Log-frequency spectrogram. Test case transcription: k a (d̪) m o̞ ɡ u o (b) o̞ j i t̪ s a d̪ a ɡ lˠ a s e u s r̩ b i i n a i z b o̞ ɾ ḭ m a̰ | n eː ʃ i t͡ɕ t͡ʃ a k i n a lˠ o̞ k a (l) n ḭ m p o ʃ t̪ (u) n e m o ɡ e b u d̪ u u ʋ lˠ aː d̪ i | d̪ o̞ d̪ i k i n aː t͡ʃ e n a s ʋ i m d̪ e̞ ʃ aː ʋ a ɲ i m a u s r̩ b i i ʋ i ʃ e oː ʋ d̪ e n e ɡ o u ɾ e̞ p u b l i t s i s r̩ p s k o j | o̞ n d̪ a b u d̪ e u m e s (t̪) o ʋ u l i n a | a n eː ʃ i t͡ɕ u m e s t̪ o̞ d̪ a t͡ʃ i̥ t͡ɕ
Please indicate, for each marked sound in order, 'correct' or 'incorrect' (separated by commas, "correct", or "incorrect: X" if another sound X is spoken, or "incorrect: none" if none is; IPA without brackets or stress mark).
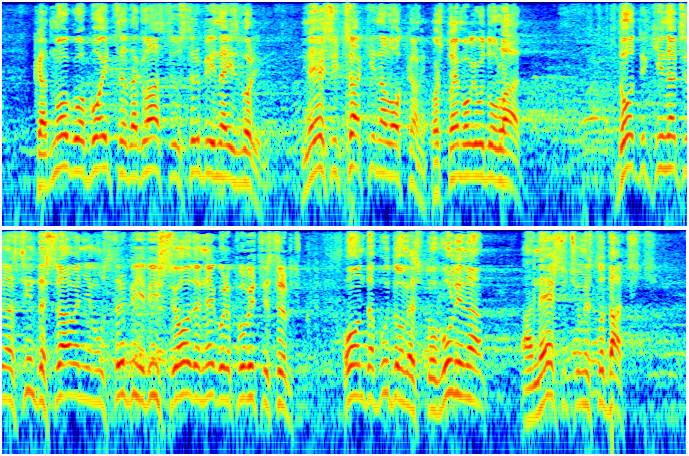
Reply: correct, correct, correct, incorrect: o, correct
